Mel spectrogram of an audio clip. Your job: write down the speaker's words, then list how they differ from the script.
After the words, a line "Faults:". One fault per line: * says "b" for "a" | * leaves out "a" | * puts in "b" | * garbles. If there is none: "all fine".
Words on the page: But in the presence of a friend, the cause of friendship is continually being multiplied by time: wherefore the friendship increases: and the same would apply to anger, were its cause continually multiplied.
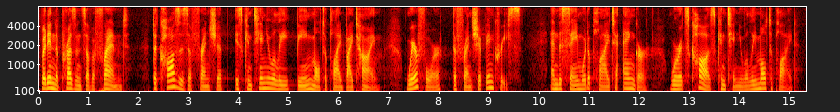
But in the presence of a friend, the causes of friendship is continually being multiplied by time: wherefore the friendship increase: and the same would apply to anger, were its cause continually multiplied.
Faults:
* says "causes" for "cause"
* says "increase" for "increases"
